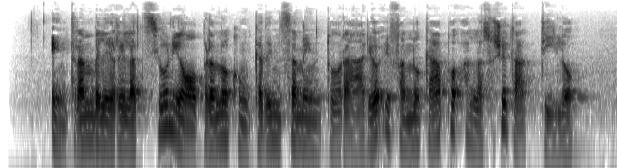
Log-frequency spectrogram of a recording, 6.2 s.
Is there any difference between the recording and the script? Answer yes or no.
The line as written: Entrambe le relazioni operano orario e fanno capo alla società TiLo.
yes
